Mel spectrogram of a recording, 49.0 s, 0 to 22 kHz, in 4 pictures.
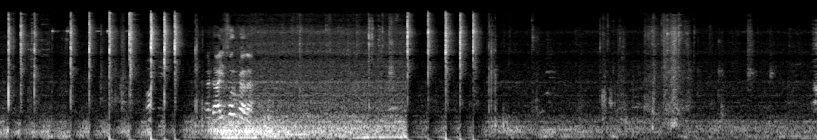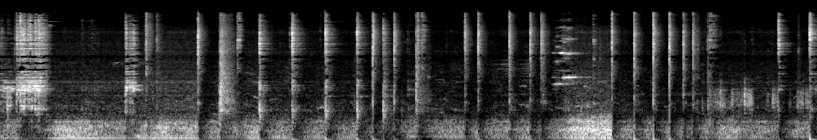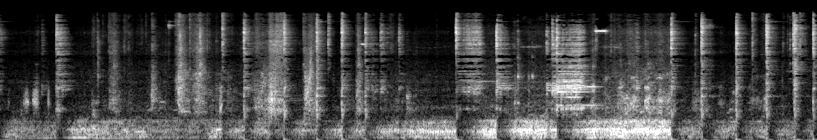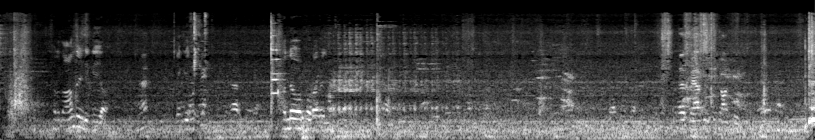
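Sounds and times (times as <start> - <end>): hammer tapping sheet metal: 0.1 - 2.9, 6.1 - 7.4, 21.4 - 23.0.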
